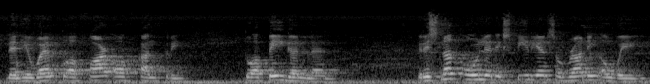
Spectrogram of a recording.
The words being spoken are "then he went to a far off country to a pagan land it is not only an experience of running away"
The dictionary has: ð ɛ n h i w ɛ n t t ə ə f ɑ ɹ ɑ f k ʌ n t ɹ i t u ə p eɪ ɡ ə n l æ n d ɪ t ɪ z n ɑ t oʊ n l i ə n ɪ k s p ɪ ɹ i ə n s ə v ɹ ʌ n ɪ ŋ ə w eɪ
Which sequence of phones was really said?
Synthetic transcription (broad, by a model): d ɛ n h i w ɛ n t t ə ə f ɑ ɹ ɑ f k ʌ n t ɹ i t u ə p eɪ ɡ ə n l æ n d ɪ t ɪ s n ɑ t oʊ n l i ə n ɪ k s p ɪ ɹ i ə n s ə v ɹ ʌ n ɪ ŋ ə w eɪ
